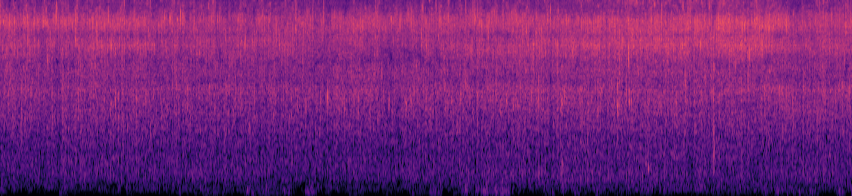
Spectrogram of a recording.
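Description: Beef and onions sizzling steadily in hot oil in a cast-iron kazan: the meat-and-onion base of plov being browned.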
